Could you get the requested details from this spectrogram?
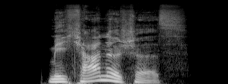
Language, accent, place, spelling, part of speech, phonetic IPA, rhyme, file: German, Germany, Berlin, mechanisches, adjective, [meˈçaːnɪʃəs], -aːnɪʃəs, De-mechanisches.ogg
- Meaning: strong/mixed nominative/accusative neuter singular of mechanisch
